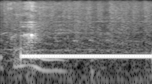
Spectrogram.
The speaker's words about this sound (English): Just go listen for her phone ringing on the stream.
